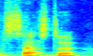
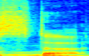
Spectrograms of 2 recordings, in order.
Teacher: locals who were too busy to pronounce all the syllables in sester reduced it to stir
